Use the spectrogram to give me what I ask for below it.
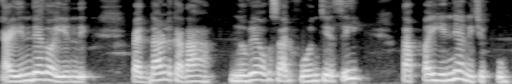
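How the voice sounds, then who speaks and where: A woman voicing a gentle older mother who speaks softly and tries to persuade in an audio story. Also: mid-range voice, fairly quick, lightly acted. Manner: soft, coaxing.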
